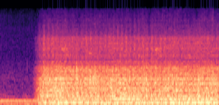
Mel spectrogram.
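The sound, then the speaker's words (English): After a quiet half-second, a loud, steady mechanical roar of military helicopters (a Black Hawk, an Apache and a Chinook) flying overhead near the presidential office on Thursday morning, training for the National Day flypast, sets in with a deep low rumble and broad whooshing noise that holds constant. No voices. “The sound of helicopters fills the air.”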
